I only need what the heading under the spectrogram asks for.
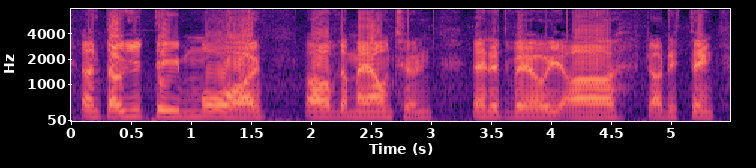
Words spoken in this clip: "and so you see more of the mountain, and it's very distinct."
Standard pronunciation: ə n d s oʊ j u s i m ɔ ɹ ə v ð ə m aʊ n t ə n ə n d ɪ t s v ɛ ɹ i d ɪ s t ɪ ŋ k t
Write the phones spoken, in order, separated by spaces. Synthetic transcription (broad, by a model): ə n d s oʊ j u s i m ɔ ɹ ə v ð ə m aʊ n t ə n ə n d ɪ t s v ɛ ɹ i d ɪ s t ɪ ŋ k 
